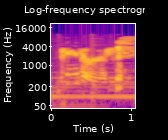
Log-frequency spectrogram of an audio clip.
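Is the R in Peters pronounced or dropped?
pronounced. The R sounds are clearly pronounced.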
